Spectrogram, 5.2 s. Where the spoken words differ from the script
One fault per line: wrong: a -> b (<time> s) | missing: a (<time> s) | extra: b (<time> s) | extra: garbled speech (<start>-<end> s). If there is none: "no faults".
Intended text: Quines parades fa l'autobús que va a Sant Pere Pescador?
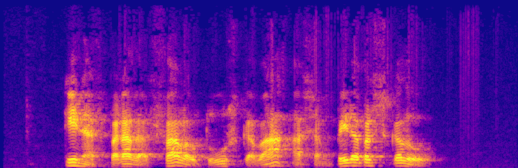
no faults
